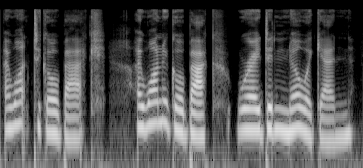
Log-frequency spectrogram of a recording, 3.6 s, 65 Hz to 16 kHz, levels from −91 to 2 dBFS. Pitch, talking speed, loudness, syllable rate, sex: 215 Hz, 215 wpm, -18 LUFS, 5.5 syllables/s, female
